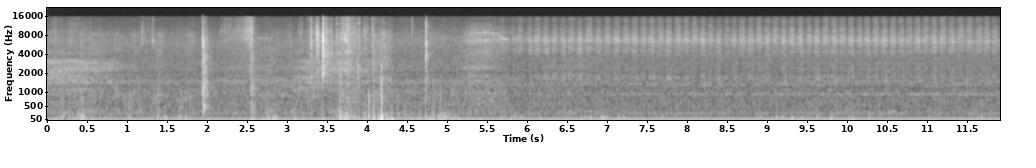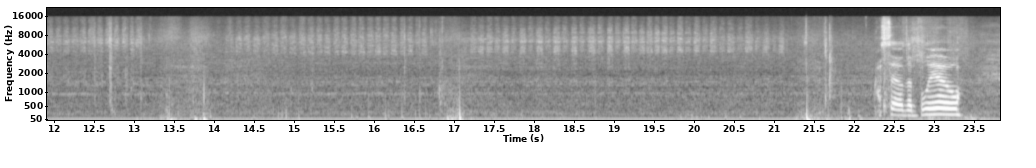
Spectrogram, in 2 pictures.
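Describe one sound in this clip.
A sheet of paper slides and taps on a table as it is turned.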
